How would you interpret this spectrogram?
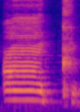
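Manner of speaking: आंख drawn out slowly with the vowel through the nose; teacher stretches आंख to let students feel the nasal; nasal demo word. Shown as a demonstration. Teacher slowly shows students the nasal आंख. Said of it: "मुंह और नाक दोनों से हवा साथ निकलती है".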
